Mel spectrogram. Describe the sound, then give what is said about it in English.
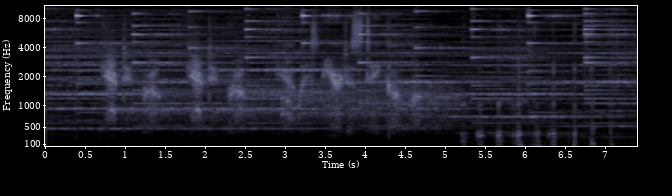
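Over a phone, a distorted, breathy whispering voice repeats the same phrase again and again over a steady ringing drone, giving way to a run of quick rhythmic thuds near the end. “Then the phone sounded like it hit the floor, and all I could hear was a terrible, distorted voice whispering a line over and over.”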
